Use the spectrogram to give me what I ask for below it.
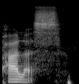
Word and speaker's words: palace: Rồi, rồi từ cái tiếp chúng ta không phải là place, nó là pa. Âm e được nhấn thì chúng ta sẽ đọc là e bằng miệng nè, bằng miệng ra ha, pa. Phụ âm l mới xuống, e không được nhấn chuyển về ơ, ce luôn chuyển thành s ha.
